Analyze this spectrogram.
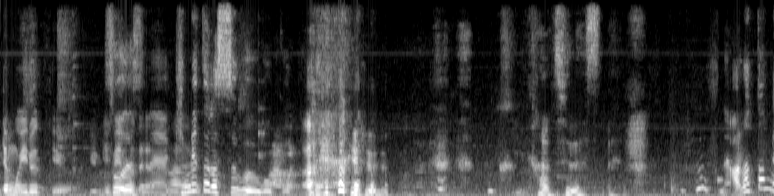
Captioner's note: laughs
